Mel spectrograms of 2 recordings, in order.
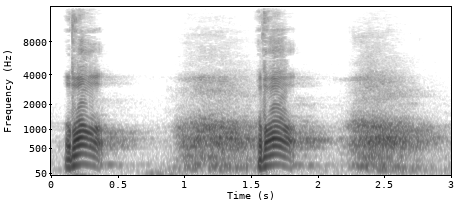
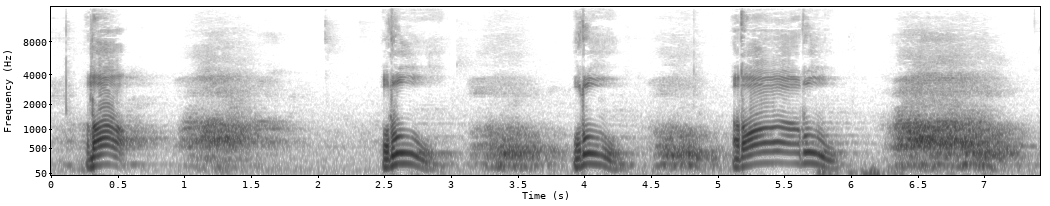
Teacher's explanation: Ini namanya punggung. Punggung ujung lidah menyentuh gusi gigi seri atas plus pangkal lidah diangkat sedikit ke langit-langit mulut agar tebal, tafkhim.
